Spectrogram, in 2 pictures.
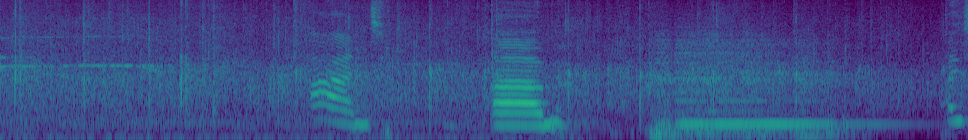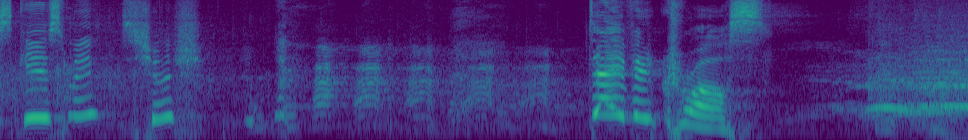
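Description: A harmonica wails and bends through loudspeakers.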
